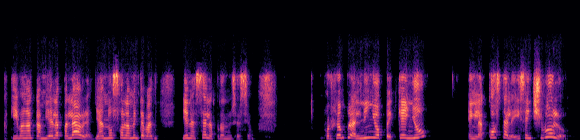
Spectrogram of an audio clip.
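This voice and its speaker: A woman's voice: high voice, fairly bright tone, no echo, highs cut off. A woman teacher, giving a classroom lecture and patiently asking the class questions and answering them herself.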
